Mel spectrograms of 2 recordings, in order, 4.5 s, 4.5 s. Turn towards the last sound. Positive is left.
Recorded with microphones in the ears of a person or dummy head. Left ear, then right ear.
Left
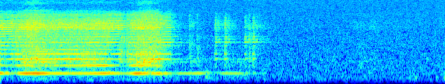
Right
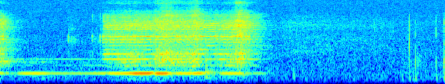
No sound to turn to.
